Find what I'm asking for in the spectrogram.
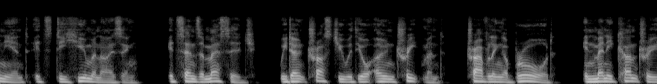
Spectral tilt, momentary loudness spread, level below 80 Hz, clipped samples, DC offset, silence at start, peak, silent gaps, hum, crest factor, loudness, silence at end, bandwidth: -6 dB/octave; 12 LU; -56 dBFS; under 0.1%; under 0.1%; 0 s; -4 dBFS; 1.51-1.64 s, 2.70-2.75 s; none; 20 dB; -24 LUFS; 0 s; 10 kHz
